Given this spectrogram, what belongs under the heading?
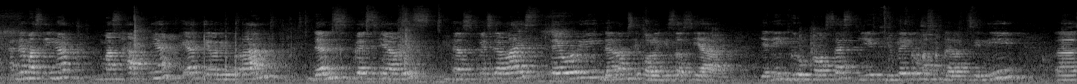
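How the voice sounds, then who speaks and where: Woman lecturing in an echoey room. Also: a little high. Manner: explanatory, asks students questions, many "ya" tags. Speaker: psychology lecturer. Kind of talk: classroom lecture. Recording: echoey room, mic far off, noisy.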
